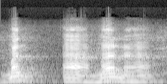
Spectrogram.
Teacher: nunnya ya ada dengung 1 harokat, ada sifat tawasudnya yaitu suara setengah melepas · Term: izhar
